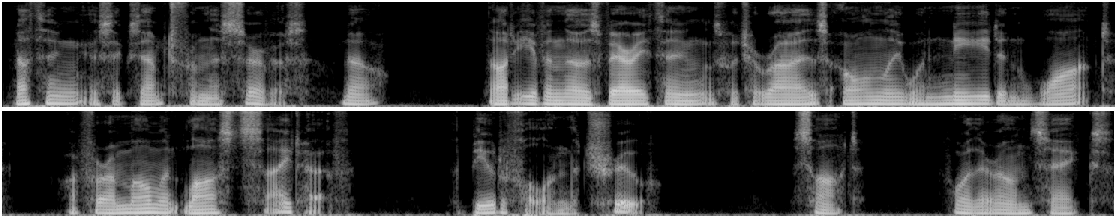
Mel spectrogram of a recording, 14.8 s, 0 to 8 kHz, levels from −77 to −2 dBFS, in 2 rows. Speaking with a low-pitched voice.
Yes: very low, 95 Hz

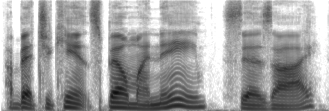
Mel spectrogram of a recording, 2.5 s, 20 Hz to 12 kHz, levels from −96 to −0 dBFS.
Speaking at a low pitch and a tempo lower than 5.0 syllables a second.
Yes: low, 130 Hz; 4.0 syllables/s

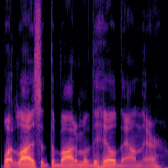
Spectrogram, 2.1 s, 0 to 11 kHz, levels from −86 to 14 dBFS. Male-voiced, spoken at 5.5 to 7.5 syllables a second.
Yes: male; 5.9 syllables/s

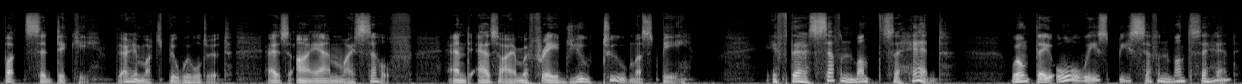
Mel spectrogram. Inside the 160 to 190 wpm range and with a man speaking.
No: average, 150 wpm; male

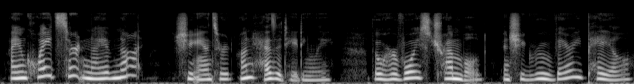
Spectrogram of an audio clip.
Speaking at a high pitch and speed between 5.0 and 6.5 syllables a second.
Yes: very high, 265 Hz; 5.9 syllables/s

